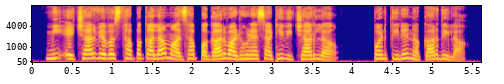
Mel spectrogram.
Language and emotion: Marathi, sad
